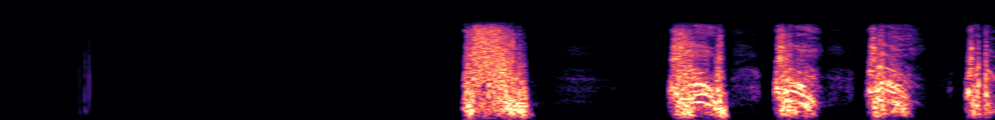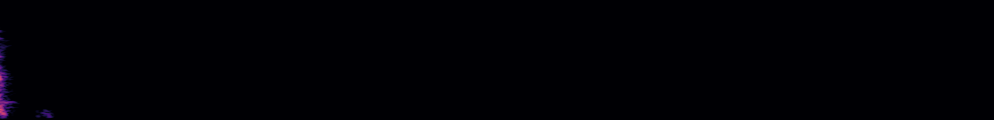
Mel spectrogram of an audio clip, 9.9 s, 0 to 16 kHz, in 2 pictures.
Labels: {"expert_labels": [{"quality": "poor", "cough_type": "unknown", "dyspnea": false, "wheezing": false, "stridor": false, "choking": false, "congestion": false, "nothing": true, "diagnosis": "healthy cough", "severity": "pseudocough/healthy cough"}], "age": 30, "gender": "female", "respiratory_condition": false, "fever_muscle_pain": false, "status": "healthy"}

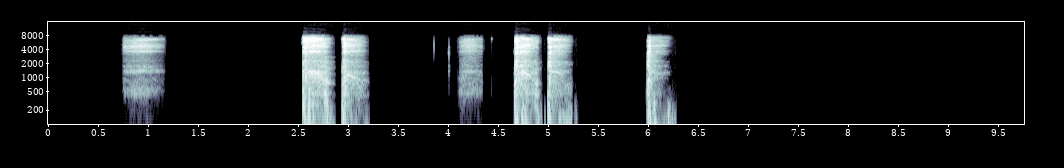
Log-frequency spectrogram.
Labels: {"expert_labels": [{"quality": "good", "cough_type": "dry", "dyspnea": false, "wheezing": false, "stridor": false, "choking": false, "congestion": false, "nothing": true, "diagnosis": "COVID-19", "severity": "mild"}]}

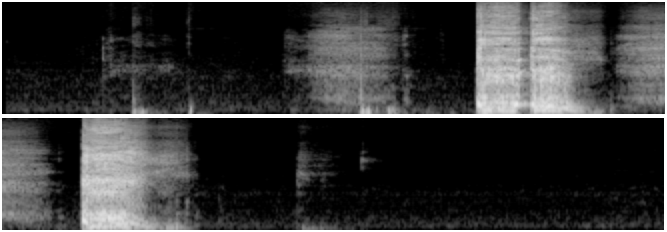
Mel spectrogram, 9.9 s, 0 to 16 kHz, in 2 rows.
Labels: {"expert_labels": [{"quality": "good", "cough_type": "wet", "dyspnea": false, "wheezing": false, "stridor": false, "choking": false, "congestion": false, "nothing": true, "diagnosis": "lower respiratory tract infection", "severity": "mild"}], "age": 39, "gender": "male", "respiratory_condition": false, "fever_muscle_pain": false, "status": "symptomatic"}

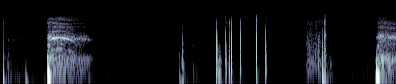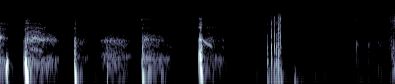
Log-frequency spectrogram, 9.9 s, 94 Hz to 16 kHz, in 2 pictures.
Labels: {"expert_labels": [{"quality": "poor", "cough_type": "unknown", "dyspnea": false, "wheezing": true, "stridor": false, "choking": false, "congestion": false, "nothing": false, "diagnosis": "COVID-19", "severity": "mild"}, {"quality": "ok", "cough_type": "dry", "dyspnea": false, "wheezing": false, "stridor": false, "choking": false, "congestion": false, "nothing": true, "diagnosis": "upper respiratory tract infection", "severity": "mild"}, {"quality": "good", "cough_type": "dry", "dyspnea": false, "wheezing": false, "stridor": false, "choking": false, "congestion": false, "nothing": true, "diagnosis": "upper respiratory tract infection", "severity": "mild"}, {"quality": "good", "cough_type": "dry", "dyspnea": false, "wheezing": false, "stridor": false, "choking": false, "congestion": false, "nothing": true, "diagnosis": "upper respiratory tract infection", "severity": "mild"}], "age": 27, "gender": "female", "respiratory_condition": false, "fever_muscle_pain": true, "status": "COVID-19"}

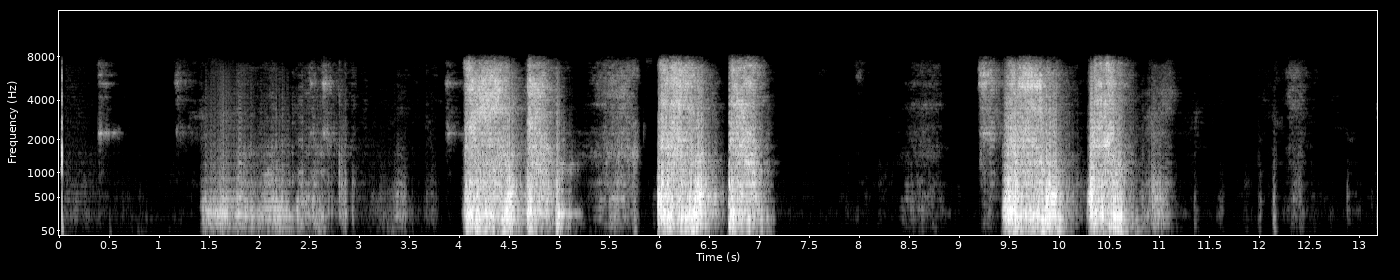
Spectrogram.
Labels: {"expert_labels": [{"quality": "poor", "cough_type": "unknown", "dyspnea": false, "wheezing": false, "stridor": false, "choking": false, "congestion": false, "nothing": false, "severity": "unknown"}], "age": 50, "gender": "male", "respiratory_condition": false, "fever_muscle_pain": true, "status": "symptomatic"}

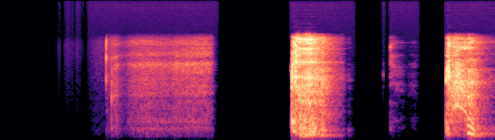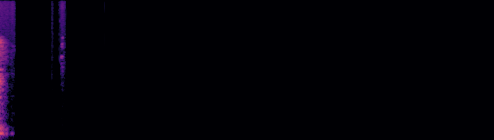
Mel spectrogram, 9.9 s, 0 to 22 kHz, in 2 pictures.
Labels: {"expert_labels": [{"quality": "good", "cough_type": "dry", "dyspnea": false, "wheezing": false, "stridor": false, "choking": false, "congestion": false, "nothing": true, "diagnosis": "healthy cough", "severity": "pseudocough/healthy cough"}], "age": 43, "gender": "male", "respiratory_condition": true, "fever_muscle_pain": false, "status": "healthy"}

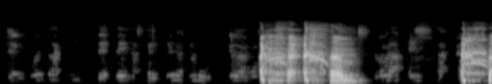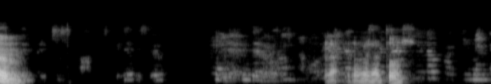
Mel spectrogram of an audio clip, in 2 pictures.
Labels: {"expert_labels": [{"quality": "ok", "cough_type": "unknown", "dyspnea": false, "wheezing": false, "stridor": false, "choking": false, "congestion": false, "nothing": true, "diagnosis": "healthy cough", "severity": "pseudocough/healthy cough"}], "gender": "male", "respiratory_condition": false, "fever_muscle_pain": false, "status": "symptomatic"}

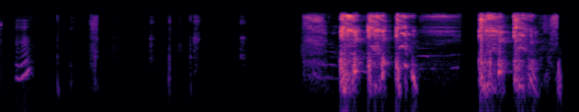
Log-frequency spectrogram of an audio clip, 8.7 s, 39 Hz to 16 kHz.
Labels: {"expert_labels": [{"quality": "ok", "cough_type": "dry", "dyspnea": false, "wheezing": false, "stridor": false, "choking": false, "congestion": false, "nothing": true, "diagnosis": "COVID-19", "severity": "mild"}, {"quality": "ok", "cough_type": "dry", "dyspnea": false, "wheezing": true, "stridor": false, "choking": false, "congestion": false, "nothing": false, "diagnosis": "lower respiratory tract infection", "severity": "mild"}, {"quality": "good", "cough_type": "wet", "dyspnea": false, "wheezing": false, "stridor": false, "choking": false, "congestion": false, "nothing": true, "diagnosis": "lower respiratory tract infection", "severity": "mild"}, {"quality": "good", "cough_type": "dry", "dyspnea": false, "wheezing": false, "stridor": false, "choking": false, "congestion": false, "nothing": true, "diagnosis": "lower respiratory tract infection", "severity": "mild"}], "age": 44, "gender": "male", "respiratory_condition": false, "fever_muscle_pain": false, "status": "healthy"}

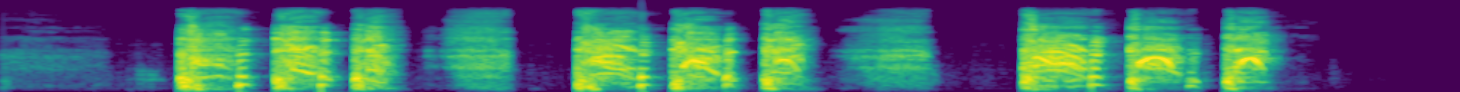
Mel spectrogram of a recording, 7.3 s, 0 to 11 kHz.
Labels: {"expert_labels": [{"quality": "good", "cough_type": "dry", "dyspnea": true, "wheezing": false, "stridor": false, "choking": false, "congestion": false, "nothing": false, "diagnosis": "obstructive lung disease", "severity": "mild"}], "age": 38, "gender": "male", "respiratory_condition": false, "fever_muscle_pain": false, "status": "healthy"}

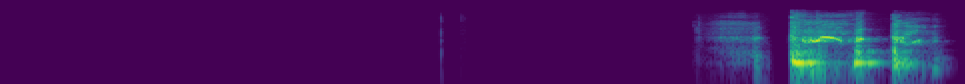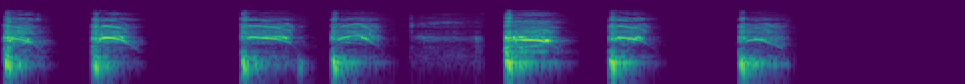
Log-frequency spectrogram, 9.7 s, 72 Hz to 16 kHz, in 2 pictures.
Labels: {"expert_labels": [{"quality": "good", "cough_type": "dry", "dyspnea": false, "wheezing": false, "stridor": false, "choking": false, "congestion": false, "nothing": true, "diagnosis": "COVID-19", "severity": "severe"}], "age": 35, "gender": "male", "respiratory_condition": false, "fever_muscle_pain": false, "status": "symptomatic"}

